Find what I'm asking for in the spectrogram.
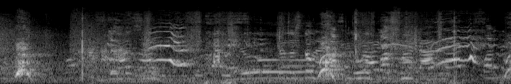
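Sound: stray dogs barking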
